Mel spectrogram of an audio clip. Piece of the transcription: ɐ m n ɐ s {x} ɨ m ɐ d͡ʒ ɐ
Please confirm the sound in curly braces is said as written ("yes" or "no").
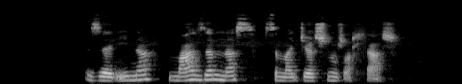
no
